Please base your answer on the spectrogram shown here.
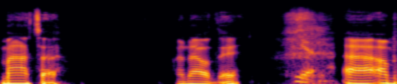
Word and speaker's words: mater: This comes from the Latin word mater, pronounced mater.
